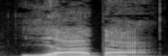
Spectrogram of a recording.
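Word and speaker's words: いやだ: 근데 이거를 이야다. 싫다. 뭐 그런 뜻이에요. 예. 근데 야다, 이야다, 이야다 이걸 발음을 빨리 하면 예. 야다 이렇게 되죠.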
